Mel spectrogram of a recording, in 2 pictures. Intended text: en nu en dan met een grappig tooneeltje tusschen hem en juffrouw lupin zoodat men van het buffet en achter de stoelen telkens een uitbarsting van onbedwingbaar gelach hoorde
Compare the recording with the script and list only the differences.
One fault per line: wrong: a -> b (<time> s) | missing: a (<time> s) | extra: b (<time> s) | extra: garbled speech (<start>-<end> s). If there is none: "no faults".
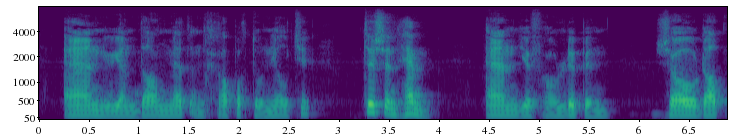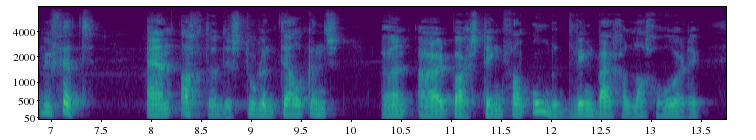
missing: men van het (6.9 s)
